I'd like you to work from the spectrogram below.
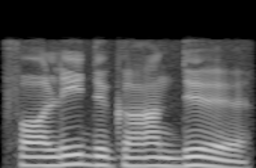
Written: folie des grandeurs

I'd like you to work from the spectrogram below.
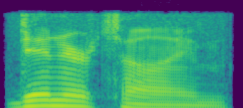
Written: dinnertime

